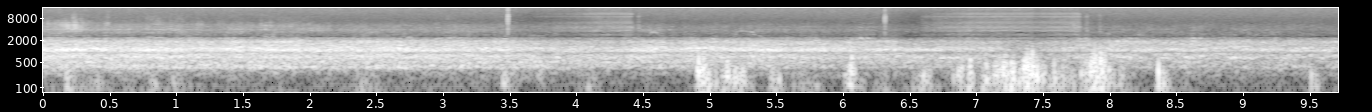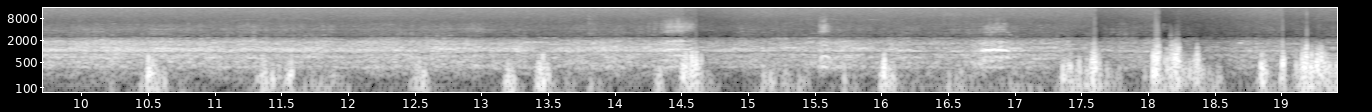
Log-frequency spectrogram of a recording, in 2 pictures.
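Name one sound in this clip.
Wind blows across open water.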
